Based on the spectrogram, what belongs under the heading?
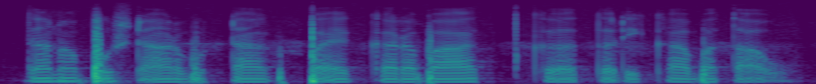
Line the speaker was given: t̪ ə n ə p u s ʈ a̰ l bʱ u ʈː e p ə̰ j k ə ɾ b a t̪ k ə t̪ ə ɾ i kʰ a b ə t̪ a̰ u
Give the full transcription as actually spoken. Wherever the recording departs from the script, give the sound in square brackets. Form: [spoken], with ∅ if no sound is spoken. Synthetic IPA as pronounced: [d̪] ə n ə p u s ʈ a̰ [ɾ] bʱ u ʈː [a] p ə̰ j k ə ɾ b a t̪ k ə t̪ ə ɾ i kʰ a b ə t̪ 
